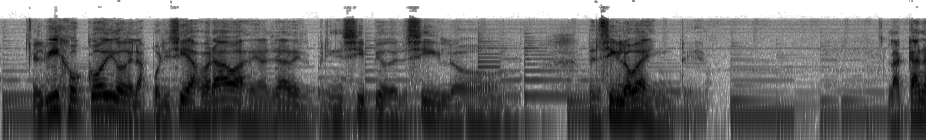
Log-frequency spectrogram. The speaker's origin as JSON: {"language": "Spanish", "region": "Buenos Aires", "country": "Argentina", "said": "Transmitimos desde la ciudad de Buenos Aires, Argentina, en el barrio de Mataderos. Barrio entrañable para los que somos porteños, ¿no?"}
